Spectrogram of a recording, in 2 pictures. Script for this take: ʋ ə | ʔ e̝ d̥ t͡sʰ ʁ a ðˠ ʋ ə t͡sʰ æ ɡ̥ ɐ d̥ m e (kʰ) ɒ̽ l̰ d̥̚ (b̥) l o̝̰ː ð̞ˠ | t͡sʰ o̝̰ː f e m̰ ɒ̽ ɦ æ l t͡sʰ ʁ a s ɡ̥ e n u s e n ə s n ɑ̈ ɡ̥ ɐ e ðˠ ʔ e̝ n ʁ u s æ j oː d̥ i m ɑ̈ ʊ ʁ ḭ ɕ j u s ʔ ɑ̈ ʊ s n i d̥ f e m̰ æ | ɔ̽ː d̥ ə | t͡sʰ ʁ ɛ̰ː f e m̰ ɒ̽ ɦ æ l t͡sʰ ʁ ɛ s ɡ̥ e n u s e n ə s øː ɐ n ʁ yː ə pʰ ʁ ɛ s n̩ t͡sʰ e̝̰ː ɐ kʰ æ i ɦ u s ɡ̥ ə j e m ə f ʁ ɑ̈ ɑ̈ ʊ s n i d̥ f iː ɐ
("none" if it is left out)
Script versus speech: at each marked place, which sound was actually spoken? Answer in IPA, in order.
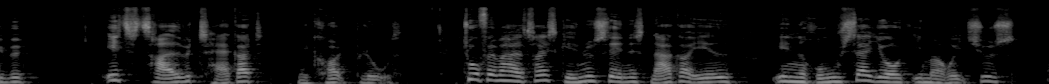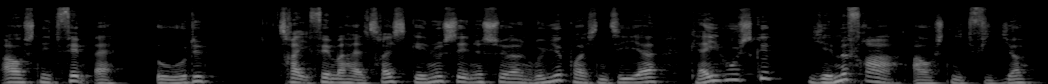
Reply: kʰ, b̥

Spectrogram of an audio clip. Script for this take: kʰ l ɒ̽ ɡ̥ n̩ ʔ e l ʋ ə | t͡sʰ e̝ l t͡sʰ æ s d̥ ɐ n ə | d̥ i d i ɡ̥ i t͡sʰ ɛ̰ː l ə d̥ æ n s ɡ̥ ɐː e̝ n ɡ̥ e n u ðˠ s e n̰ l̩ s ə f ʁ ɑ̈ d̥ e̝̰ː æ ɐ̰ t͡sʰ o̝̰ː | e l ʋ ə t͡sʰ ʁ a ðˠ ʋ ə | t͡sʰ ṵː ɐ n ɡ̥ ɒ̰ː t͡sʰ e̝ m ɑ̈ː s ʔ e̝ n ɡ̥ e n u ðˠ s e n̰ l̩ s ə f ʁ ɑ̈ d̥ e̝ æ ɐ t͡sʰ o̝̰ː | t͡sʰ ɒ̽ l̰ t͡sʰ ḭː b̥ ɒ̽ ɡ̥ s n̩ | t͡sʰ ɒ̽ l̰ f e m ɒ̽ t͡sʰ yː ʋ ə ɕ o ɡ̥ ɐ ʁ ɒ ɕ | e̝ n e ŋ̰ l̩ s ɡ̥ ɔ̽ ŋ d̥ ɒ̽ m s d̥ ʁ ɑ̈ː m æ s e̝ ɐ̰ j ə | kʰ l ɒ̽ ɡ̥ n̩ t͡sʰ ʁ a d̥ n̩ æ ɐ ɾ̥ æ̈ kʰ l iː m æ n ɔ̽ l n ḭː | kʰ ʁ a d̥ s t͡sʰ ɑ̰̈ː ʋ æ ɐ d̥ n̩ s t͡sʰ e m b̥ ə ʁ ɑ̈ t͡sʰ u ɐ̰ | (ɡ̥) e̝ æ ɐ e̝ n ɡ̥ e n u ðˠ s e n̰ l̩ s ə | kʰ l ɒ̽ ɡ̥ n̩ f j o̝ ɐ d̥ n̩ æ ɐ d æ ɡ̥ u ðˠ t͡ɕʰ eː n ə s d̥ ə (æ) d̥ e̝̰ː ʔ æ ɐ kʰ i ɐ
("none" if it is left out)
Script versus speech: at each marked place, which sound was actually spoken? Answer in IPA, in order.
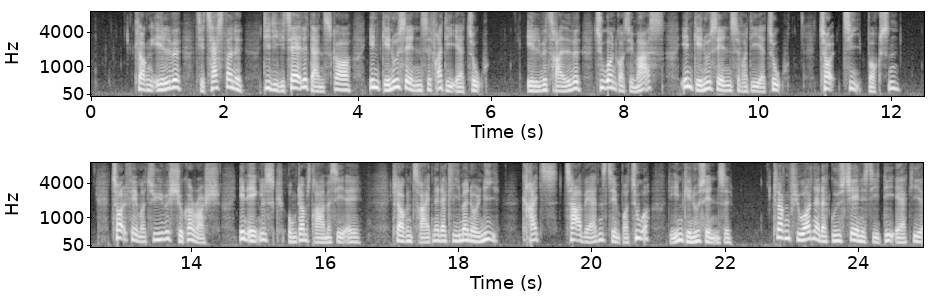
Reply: d̥, i

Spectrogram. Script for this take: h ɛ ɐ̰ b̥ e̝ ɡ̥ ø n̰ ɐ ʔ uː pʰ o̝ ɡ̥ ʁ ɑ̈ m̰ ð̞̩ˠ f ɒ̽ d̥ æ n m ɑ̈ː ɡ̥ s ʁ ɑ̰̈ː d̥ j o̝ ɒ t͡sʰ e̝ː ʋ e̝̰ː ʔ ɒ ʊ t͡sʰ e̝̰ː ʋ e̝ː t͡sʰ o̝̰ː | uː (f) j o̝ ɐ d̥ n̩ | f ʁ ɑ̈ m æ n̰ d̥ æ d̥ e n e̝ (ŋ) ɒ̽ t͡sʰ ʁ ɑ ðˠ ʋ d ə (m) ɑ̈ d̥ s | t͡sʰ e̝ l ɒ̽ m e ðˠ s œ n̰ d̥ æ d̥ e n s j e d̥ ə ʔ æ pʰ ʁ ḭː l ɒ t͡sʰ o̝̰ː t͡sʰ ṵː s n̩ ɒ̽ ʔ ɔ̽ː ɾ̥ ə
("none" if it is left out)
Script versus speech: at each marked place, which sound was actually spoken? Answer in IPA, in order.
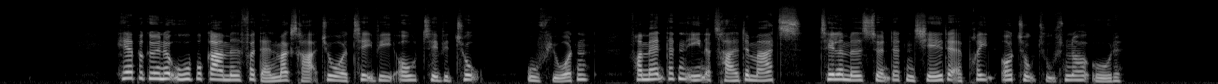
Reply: f, n, m

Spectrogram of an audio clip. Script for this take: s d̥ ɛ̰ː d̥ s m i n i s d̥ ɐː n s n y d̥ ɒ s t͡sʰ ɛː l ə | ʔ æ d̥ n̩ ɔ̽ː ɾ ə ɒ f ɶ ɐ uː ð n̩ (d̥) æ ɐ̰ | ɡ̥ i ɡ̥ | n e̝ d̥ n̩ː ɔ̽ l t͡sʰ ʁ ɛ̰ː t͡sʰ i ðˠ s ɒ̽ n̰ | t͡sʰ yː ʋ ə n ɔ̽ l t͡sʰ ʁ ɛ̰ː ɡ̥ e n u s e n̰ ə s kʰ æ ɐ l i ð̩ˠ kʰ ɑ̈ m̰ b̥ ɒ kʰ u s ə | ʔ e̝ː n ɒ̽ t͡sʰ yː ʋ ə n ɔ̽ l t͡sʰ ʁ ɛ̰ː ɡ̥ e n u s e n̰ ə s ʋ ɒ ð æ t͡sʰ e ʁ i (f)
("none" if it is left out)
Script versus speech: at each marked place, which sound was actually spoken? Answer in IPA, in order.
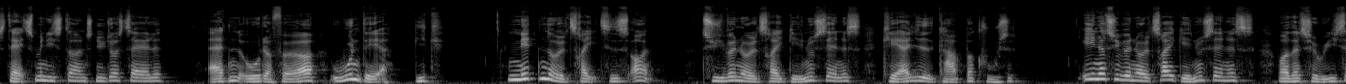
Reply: d̥, s

